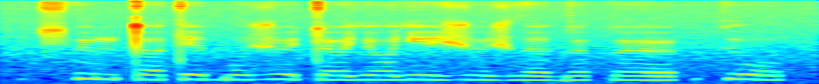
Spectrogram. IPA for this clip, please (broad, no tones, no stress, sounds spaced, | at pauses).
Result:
t͡sʰ ʏ m t ʌ t e b o ʒ ʏ t œ lʲ ɔ lʲ e ʒ ʏ ʒ ð ɜ ɡ œ k œ | kʲ o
